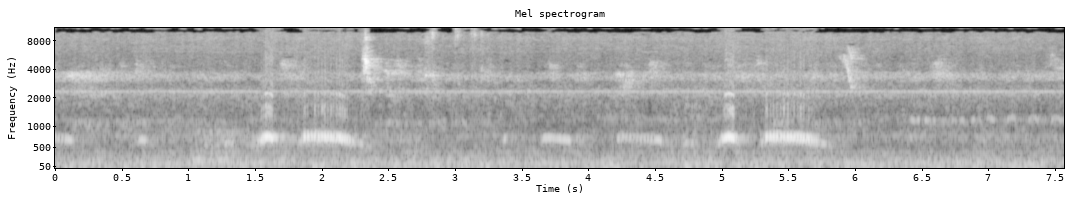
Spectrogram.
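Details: Spotted dove decoy cooing to lure others of its kind. Two clear phrases about three seconds apart. Each has a short lead note, then a longer falling coo, with softer notes between, over a constant low rumble.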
